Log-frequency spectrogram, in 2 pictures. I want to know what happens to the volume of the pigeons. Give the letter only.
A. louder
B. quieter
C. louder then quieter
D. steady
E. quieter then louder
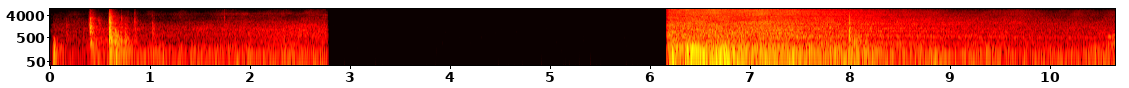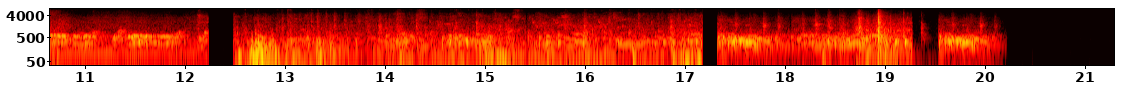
D.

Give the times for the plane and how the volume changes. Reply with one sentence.
The plane can be heard briefly from 0.0 to 2.8 s; and from 6.2 to 10.8 s, getting quieter.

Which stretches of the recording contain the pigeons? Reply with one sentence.
The pigeons can be heard from 10.5 to 20.1 s.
